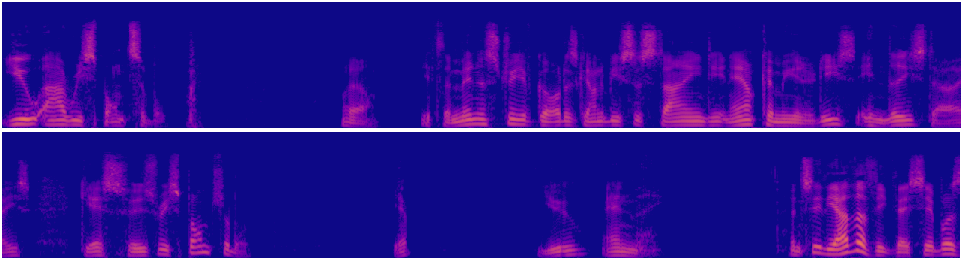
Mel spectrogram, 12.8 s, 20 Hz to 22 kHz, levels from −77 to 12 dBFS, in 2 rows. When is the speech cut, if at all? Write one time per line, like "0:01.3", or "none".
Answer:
none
